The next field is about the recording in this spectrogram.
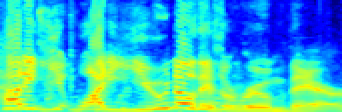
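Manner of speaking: firm, insistent demanding voice. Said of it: "I love that Phoenix Wright level of, like, objection".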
